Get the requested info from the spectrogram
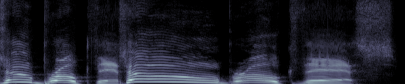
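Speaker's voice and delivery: high, drawn-out mock indignation; outraged priest. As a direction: stretch it out like a scandalized priest. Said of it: "he says".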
